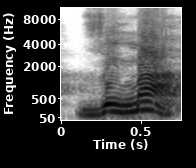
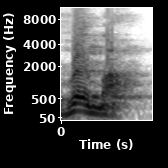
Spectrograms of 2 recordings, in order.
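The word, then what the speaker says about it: βήμα: al 15 segundo término vima o vema se escribe ve grande y m vima se pronuncia en el griego vema Este término en su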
